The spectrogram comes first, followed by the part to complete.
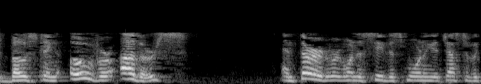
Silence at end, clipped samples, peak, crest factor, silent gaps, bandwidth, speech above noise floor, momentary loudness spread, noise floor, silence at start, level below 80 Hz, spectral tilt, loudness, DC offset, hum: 0 s; under 0.1%; 0 dBFS; 18 dB; none; 4.6 kHz; 44 dB; 13 LU; -61 dBFS; 0 s; -66 dBFS; -9.5 dB/octave; -18 LUFS; under 0.1%; none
